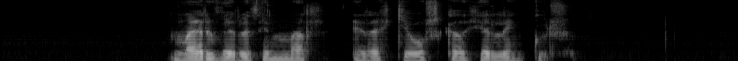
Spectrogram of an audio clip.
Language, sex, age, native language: Icelandic, male, 20-29, Icelandic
